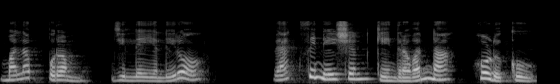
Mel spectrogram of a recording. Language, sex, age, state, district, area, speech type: Kannada, female, 30-45, Karnataka, Davanagere, rural, read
